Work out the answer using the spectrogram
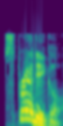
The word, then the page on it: spread-eagle: British English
